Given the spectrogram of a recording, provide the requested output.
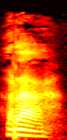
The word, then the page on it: ra: Apatani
